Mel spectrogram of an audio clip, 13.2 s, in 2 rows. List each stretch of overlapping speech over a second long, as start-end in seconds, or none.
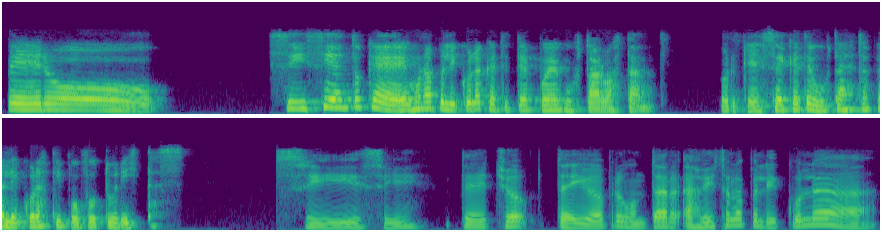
none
